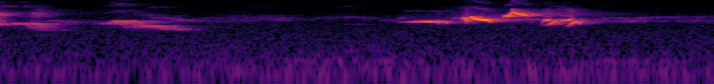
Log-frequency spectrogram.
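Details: Two brief bird phrases: a warbled, falling whistle at the start, then after a pause a louder, twittering, rapidly modulated phrase, clean quiet background.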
